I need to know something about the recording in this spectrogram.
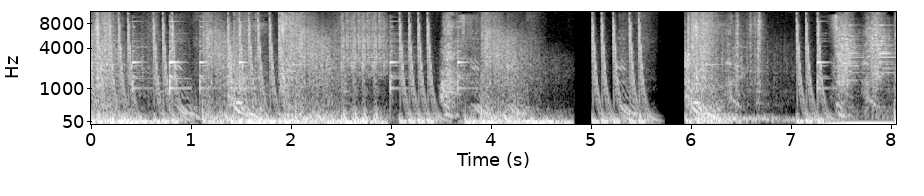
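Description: Rapid game gunfire rattles and crackles.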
